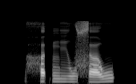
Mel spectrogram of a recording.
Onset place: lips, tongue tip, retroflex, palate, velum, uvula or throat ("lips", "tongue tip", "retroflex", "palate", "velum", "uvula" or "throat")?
throat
